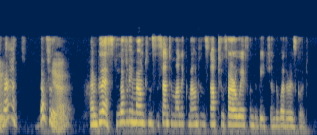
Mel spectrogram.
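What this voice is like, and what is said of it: Irish accent. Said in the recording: “I can tell that you're an Irish person, that you grew up in Ireland ... The accent kind of gives it away”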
